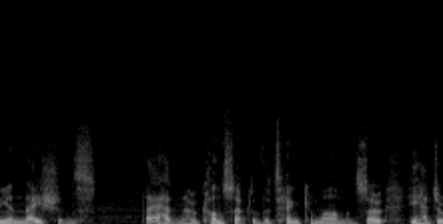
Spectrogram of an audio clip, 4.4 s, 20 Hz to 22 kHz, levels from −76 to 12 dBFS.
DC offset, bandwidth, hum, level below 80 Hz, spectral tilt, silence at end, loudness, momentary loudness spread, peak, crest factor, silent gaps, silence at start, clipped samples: under 0.1%; 11.5 kHz; none; -72 dBFS; -6.5 dB/octave; 0 s; -33 LUFS; 10 LU; -12 dBFS; 22 dB; none; 0 s; under 0.1%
